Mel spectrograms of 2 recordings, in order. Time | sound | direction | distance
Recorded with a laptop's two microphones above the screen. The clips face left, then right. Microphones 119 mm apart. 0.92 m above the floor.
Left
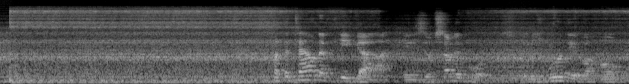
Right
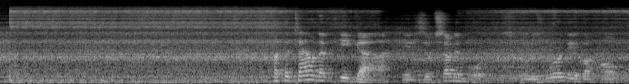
2.7 | a man speaking | 20° right (ahead or behind) | 0.7 m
